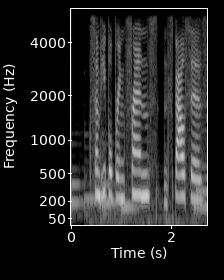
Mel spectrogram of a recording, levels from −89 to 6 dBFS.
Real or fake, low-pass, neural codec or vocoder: real; 5.4 kHz; none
